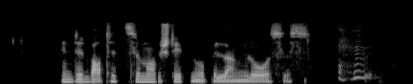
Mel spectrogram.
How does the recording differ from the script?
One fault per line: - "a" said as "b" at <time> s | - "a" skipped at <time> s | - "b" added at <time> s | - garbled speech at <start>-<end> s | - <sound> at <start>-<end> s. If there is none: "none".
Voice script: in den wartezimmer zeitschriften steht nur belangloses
- "zeitschriften" skipped at 1.6 s
- cough at 3.4-3.8 s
